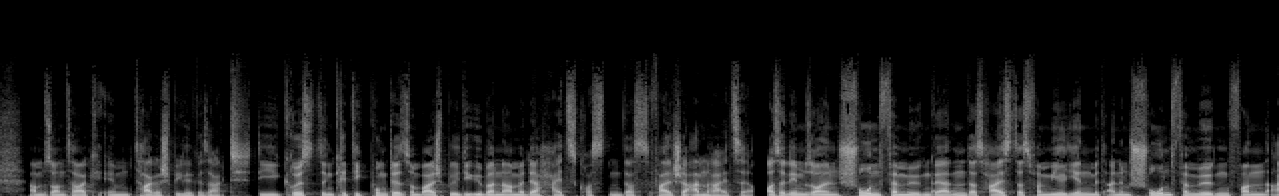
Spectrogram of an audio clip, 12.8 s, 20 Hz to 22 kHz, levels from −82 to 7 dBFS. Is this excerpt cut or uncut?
cut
